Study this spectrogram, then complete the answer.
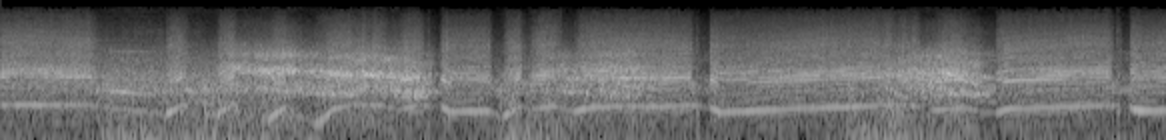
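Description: Tyres screech as a car slides through a bend.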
